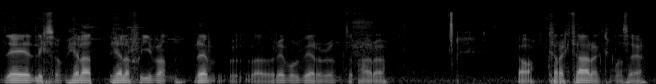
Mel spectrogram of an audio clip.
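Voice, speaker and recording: A man with a lowish voice co-hosts a casual podcast conversation. He circles his points with frequent "eh"s and restarts, and a faint hum of background noise sits under his talk. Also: level tone, darkish tone. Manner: hesitant, many fillers and restarts. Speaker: podcast co-host. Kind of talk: casual chat.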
